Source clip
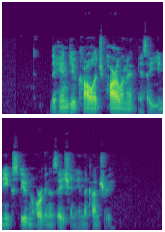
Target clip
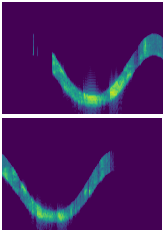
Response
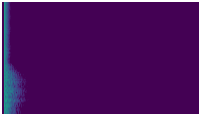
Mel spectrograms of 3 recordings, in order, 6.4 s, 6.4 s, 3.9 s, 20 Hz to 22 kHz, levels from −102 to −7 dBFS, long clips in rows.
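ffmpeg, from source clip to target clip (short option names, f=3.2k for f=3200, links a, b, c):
-filter_complex "[0:a]asettb=1/sr,asplit=3[a][b][c];[a]atrim=end=1.194[d];[b]atrim=start=1.19:end=1.76,asetpts=PTS-STARTPTS,afade=t=in:d=0.004:c=qsin,afade=t=out:st=0.566:d=0.004:c=qsin,aeval=exprs='val(0)+0.5*0.0211*sgn(val(0))':c=same[e];[c]atrim=start=1.756[f];[d][e]acrossfade=d=0.004:c1=hsin:c2=qsin[g];[g][f]acrossfade=d=0.004:c1=qsin:c2=hsin,bandreject=f=60:t=h:w=6,bandreject=f=120:t=h:w=6,bandreject=f=180:t=h:w=6,bandreject=f=240:t=h:w=6,bandreject=f=300:t=h:w=6,bandreject=f=360:t=h:w=6,bandreject=f=420:t=h:w=6,bandreject=f=480:t=h:w=6,bandreject=f=540:t=h:w=6,asplit=2[h][i];[i]alimiter=limit=-15.5dB:level=0:latency=1:release=106,volume=3dB[j];[h][j]amix=inputs=2:normalize=0,acrusher=bits=5:mix=0:aa=0.5,asplit=2[k][l];[l]adelay=85,lowpass=f=1.3k:p=1,volume=-13dB,asplit=2[m][n];[n]adelay=85,lowpass=f=1.3k:p=1,volume=0.37,asplit=2[o][p];[p]adelay=85,lowpass=f=1.3k:p=1,volume=0.37,asplit=2[q][r];[r]adelay=85,lowpass=f=1.3k:p=1,volume=0.37[s];[m][o][q][s]amix=inputs=4:normalize=0[t];[k][t]amix=inputs=2:normalize=0,afftfilt=real='re*between(b*sr/1024,380*pow(5400/380,0.5+0.5*sin(2*PI*0.41*pts/sr))/1.41,380*pow(5400/380,0.5+0.5*sin(2*PI*0.41*pts/sr))*1.41)':imag='im*between(b*sr/1024,380*pow(5400/380,0.5+0.5*sin(2*PI*0.41*pts/sr))/1.41,380*pow(5400/380,0.5+0.5*sin(2*PI*0.41*pts/sr))*1.41)':win_size=1024:overlap=0.75"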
